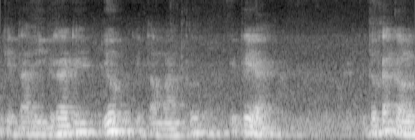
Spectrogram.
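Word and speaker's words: Mantoux: yang ketiga adalah mantu ini bacanya mantu bukan mantuk sama kayak bukan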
